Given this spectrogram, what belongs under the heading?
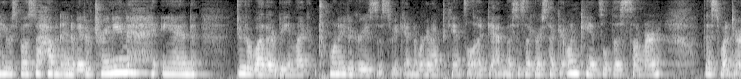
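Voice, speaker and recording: Breathless chatty woman in an echoey room. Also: mid-range voice. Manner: chatty, rambling, laughs at herself. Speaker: vlogger. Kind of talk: casual chat to camera. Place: at home indoors. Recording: roomy echo, mic at a distance.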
